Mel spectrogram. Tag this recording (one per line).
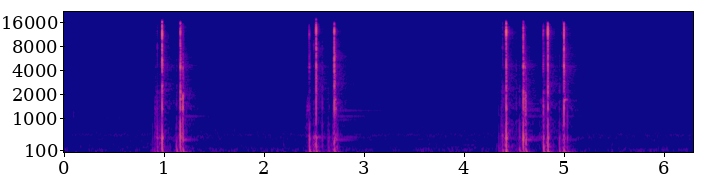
push
light
click
press
mechanical
button
short
lamp
switch
off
